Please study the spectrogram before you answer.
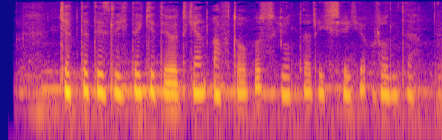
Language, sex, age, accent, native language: Uzbek, female, under 19, Qoraqalpog'iston, Uzbek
